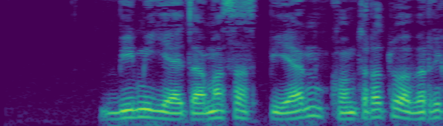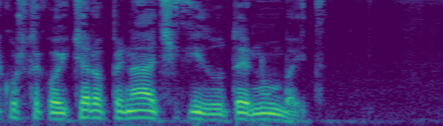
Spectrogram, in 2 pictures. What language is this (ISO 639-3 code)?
eus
